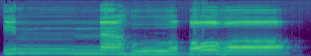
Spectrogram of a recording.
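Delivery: Innahu tagha very slowly, with a thick drawn tagha; slow heavy recitation. Shown as a demonstration. Teacher recites the verse again slowly for students. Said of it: "Jangan dibalik, tagha".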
